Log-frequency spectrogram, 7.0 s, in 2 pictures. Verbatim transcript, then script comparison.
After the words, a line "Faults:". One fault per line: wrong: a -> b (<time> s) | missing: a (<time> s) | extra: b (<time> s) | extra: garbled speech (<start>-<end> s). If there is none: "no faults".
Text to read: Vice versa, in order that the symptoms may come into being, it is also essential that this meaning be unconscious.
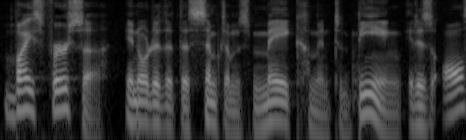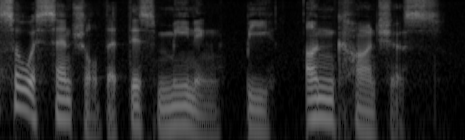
Vice versa, in order that the symptoms may come into being, it is also essential that this meaning be unconscious.
Faults:
no faults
